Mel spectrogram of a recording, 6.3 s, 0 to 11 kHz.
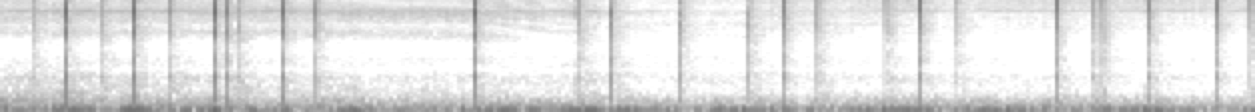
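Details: Sugarcube SC-2 Plus into a Sansui AU-919 with SCS3 speakers, nothing on the input: sharp, dry, clock-like ticks about four or five a second over faint hum, in the left channel only.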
